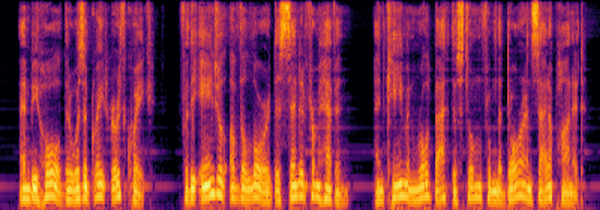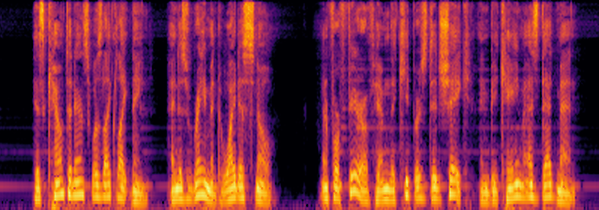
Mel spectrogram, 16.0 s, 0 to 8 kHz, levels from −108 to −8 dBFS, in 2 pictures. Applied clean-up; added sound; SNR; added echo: neural mask model DeepFilterNet 3.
